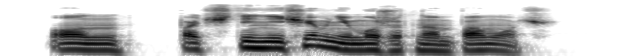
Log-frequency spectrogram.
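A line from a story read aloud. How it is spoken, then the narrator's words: Plain. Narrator (Russian): сказал Барни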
